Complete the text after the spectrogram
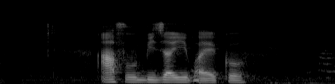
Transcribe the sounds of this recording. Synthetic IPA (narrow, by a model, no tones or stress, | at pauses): a̰pʰubid͡zʌjbʱʌeko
